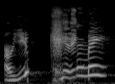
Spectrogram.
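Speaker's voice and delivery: put-on high kid's voice, fed up, are you kidding me; imitating exasperated four-year-old. Mom imitating her four-year-old son's exasperated outburst, high kid voice. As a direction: mom voicing her son copying her road rage. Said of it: "and he goes".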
